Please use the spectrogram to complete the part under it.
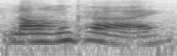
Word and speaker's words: Nong Khai: Nong Khai in Thailand. – And you know how to spell that? – N-O-N-G.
